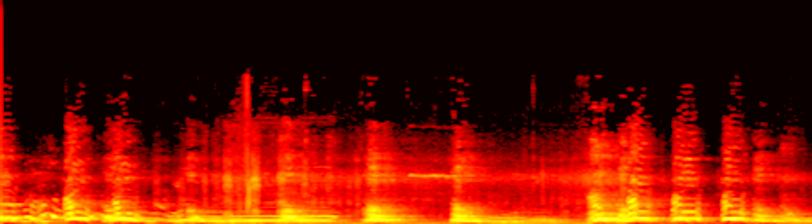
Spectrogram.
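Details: Domestic dog howling the morning after a Cavs game: a run of wavering, harmonic howls broken into yelping bursts, roughly one every second, rising and falling in pitch, with short gaps between phrases and no other clear sounds.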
